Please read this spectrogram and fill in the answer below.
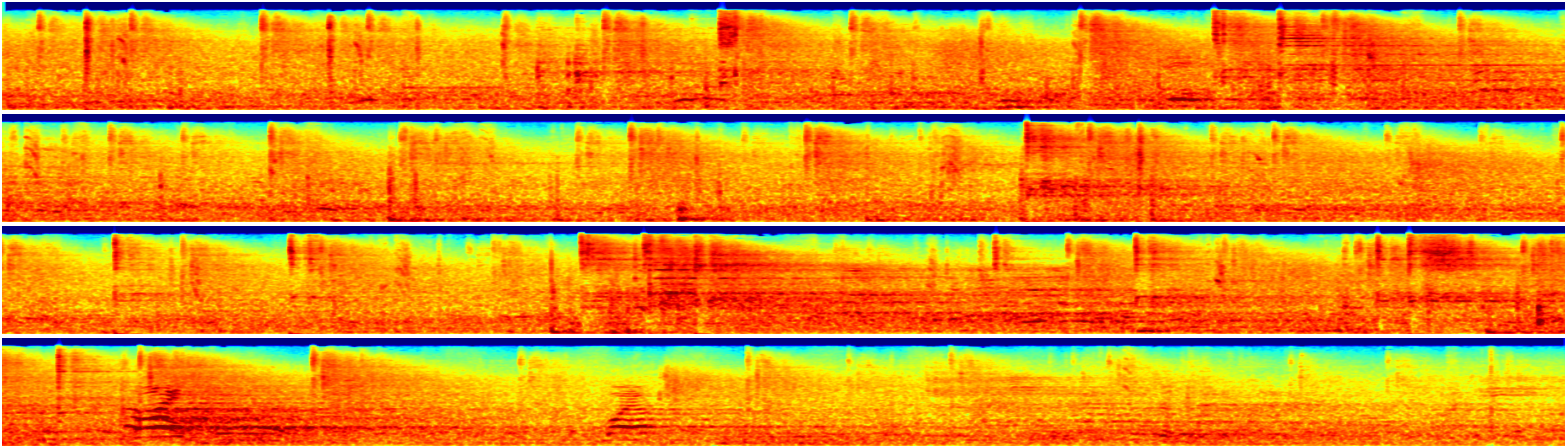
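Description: A fencing bout in a large echoing hall: repeated quick footsteps stamping on the piste and short sharp blade contacts. Voices can be heard in the background.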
